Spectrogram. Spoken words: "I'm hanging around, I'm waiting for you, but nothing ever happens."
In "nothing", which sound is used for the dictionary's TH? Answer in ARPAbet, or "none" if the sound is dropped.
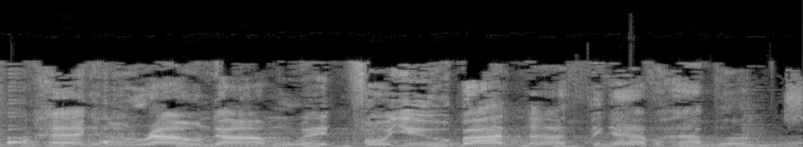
TH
